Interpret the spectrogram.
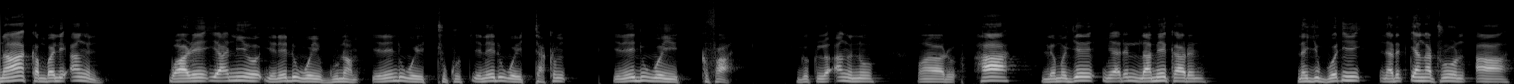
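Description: No technical faults are audible anywhere in the speech recording.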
